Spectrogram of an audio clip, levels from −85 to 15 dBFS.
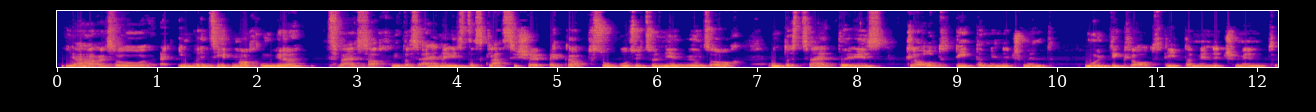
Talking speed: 125 wpm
